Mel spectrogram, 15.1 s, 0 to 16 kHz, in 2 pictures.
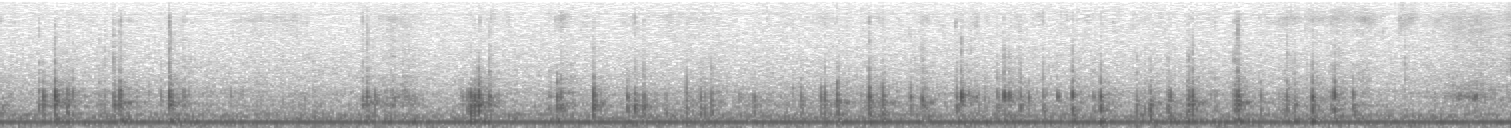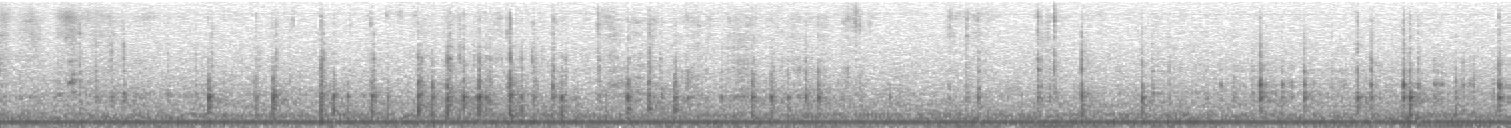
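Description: Fingertips tap the front of a closed, hollow, blue-tinted plastic PS3 game case (Batman Arkham Asylum) resting on a wooden table, then pick it up, flip it over, and tap and handle the back. The result is a quiet stream of light, dry, hollow plastic taps and scratchy handling noises over a steady low hum.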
